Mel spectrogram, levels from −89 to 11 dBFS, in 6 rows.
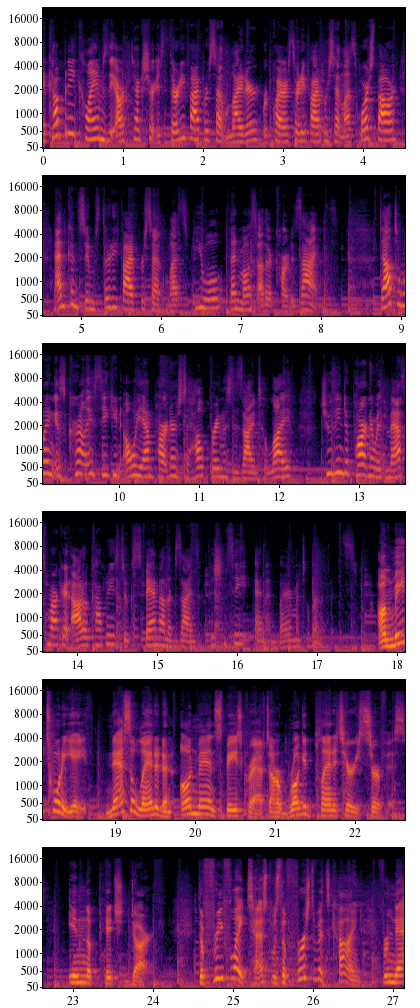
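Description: From 15.81 s to the end, a fine hiss and roughness rides on top of the sound. It swells on louder, brighter passages and drops away whenever the audio goes quiet. This is sample clock jitter: the converter's clock wanders by something under a microsecond, so each sample lands slightly early or late. Steep, fast-changing parts of the waveform suffer most, leaving an error roughly 45 dB below the signal.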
